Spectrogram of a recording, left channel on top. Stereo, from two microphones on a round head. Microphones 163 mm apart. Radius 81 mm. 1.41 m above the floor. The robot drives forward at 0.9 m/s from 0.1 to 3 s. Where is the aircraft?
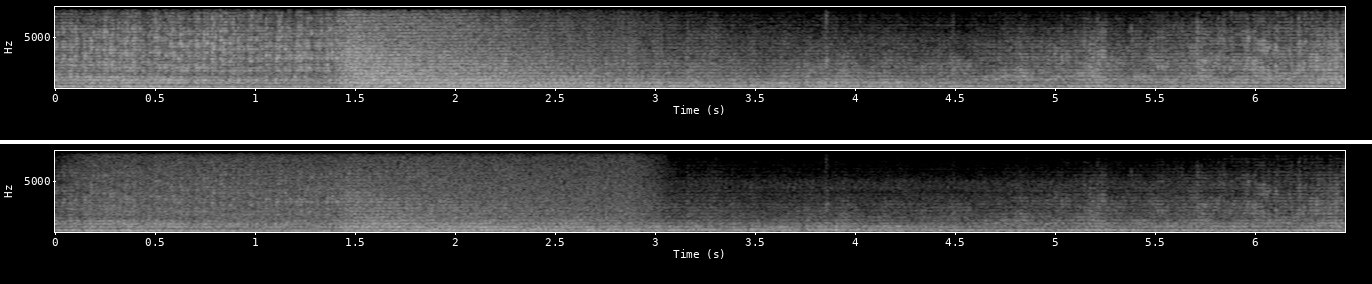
50° left (ahead or behind); by 6.5 s 45° left (ahead or behind).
